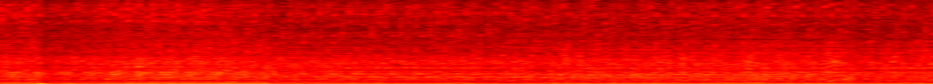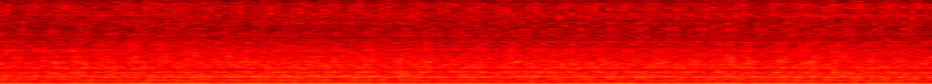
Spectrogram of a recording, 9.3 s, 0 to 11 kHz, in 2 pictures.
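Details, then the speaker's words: Toyota Celica 2ZZ-GE petrol engine idling with the serpentine drive belt removed to test a suspected faulty belt tensioner; steady even hum, the tapping/rattle noise is gone. "So that's what I'm doing right now. So I remove the belt. And now that sound seems to have gone."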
